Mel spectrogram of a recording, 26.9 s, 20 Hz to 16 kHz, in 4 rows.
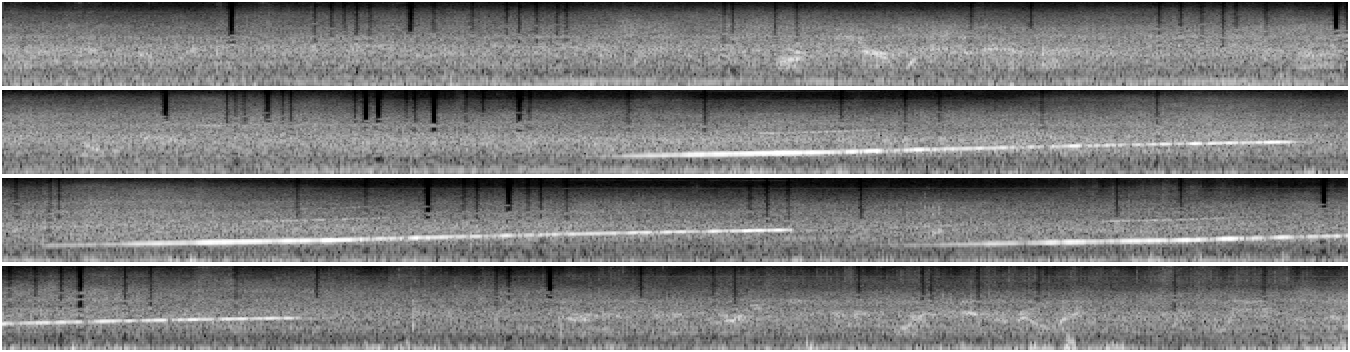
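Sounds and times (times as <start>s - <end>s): fire alarm whoop tone: 9.6s - 21.8s.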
